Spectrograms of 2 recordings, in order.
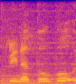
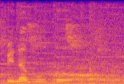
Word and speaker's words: Pinatubo: Yeah, the first is when he said the Mount Pinatubo, he said Mount Pinabuto.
